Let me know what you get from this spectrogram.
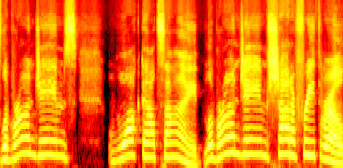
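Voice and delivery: mock news report. Parodying breathless media coverage.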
